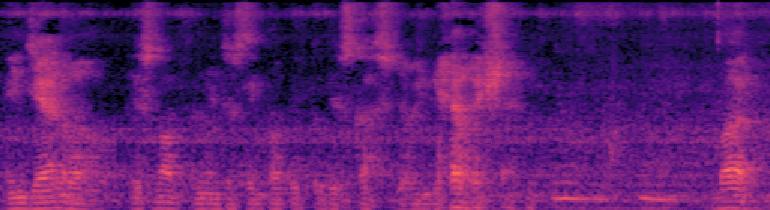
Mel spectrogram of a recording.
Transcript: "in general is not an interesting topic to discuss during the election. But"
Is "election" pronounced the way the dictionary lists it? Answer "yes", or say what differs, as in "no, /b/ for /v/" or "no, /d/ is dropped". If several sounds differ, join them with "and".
no, /k/ is dropped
